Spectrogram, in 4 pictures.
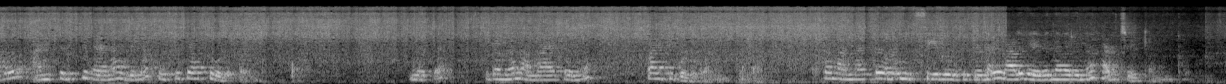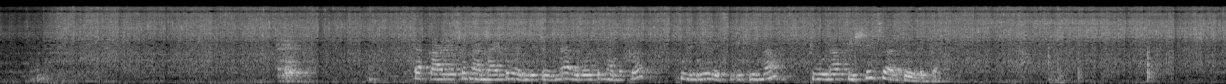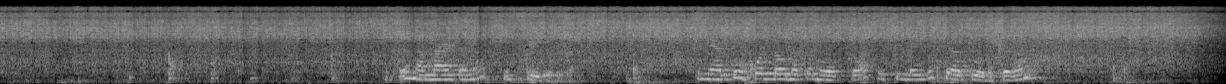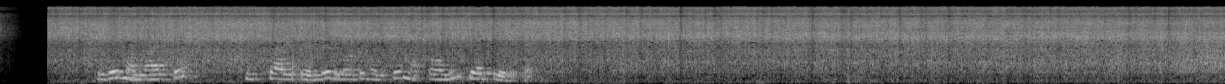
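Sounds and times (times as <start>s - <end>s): food sizzling in a frying pan: 0.0s - 11.3s, 11.9s - 49.0s.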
